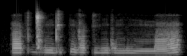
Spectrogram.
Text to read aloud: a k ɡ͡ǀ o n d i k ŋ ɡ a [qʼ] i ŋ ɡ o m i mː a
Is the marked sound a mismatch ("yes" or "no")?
yes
